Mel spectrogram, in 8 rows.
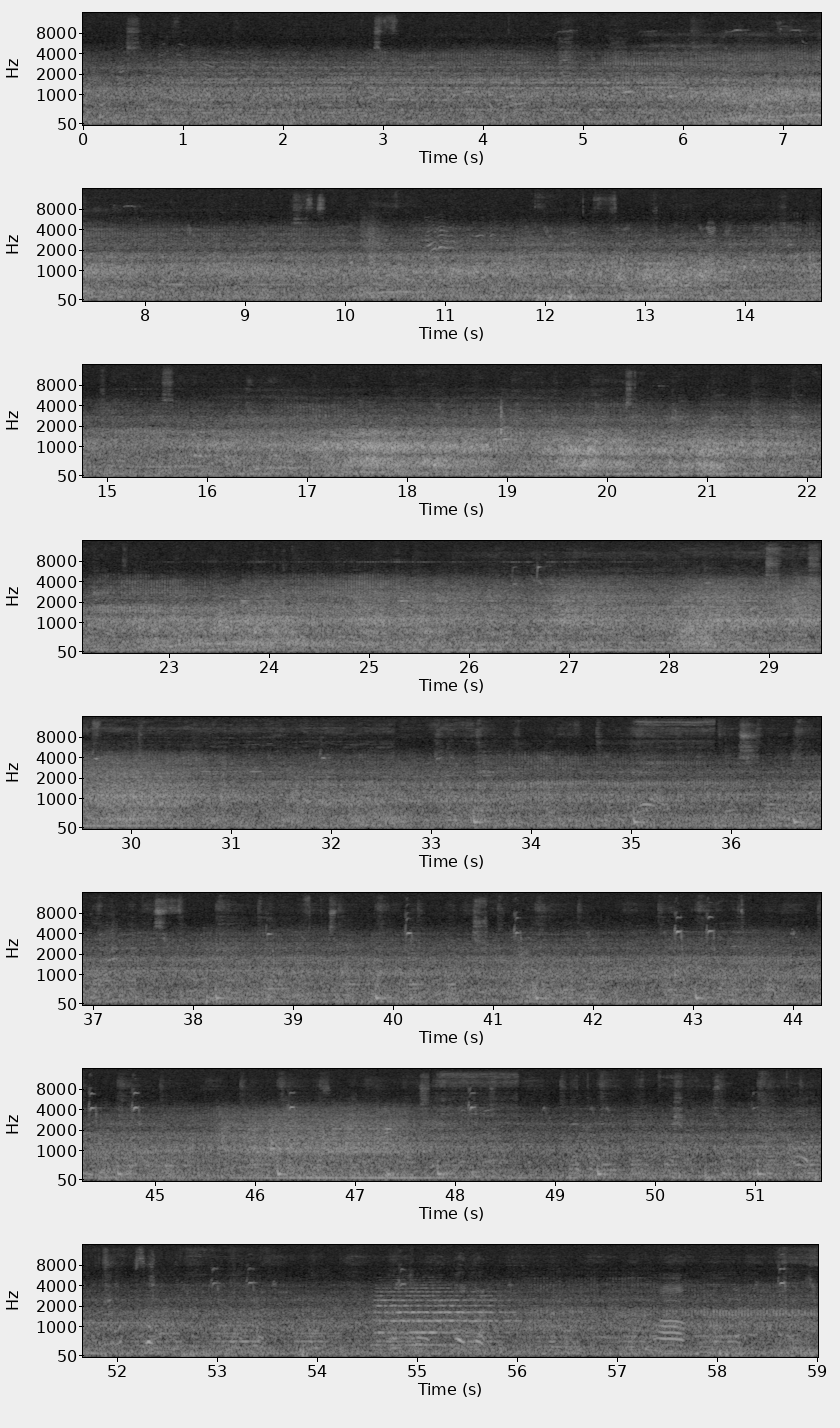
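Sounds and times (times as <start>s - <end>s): faint indistinct voices: 0.0s - 59.0s
low steady hum: 0.0s - 59.0s
traffic noise: 0.0s - 59.0s.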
